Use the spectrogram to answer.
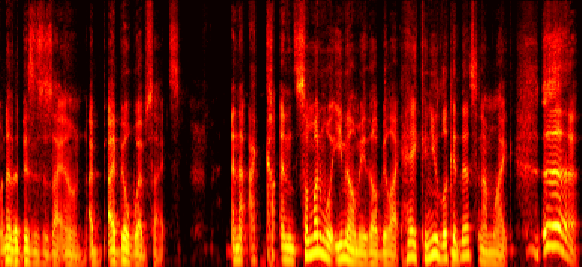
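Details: Adult man speaking; typical speech.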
